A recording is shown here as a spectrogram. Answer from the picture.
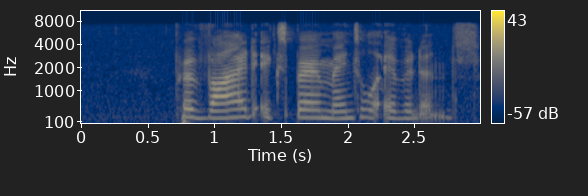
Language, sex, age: English, female, 18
